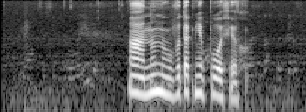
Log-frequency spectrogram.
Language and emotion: Russian, neutral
